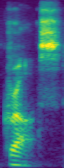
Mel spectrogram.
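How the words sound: It is said with a southern English accent.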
